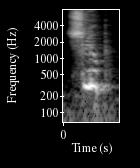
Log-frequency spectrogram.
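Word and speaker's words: ślub: the as letter B we pronounce it as letter p because that's what happens in the phonetics of this marvelous Polish language so shloop number 10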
